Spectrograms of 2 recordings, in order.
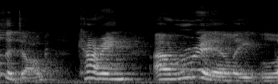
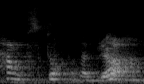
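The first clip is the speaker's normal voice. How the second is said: words muffled by sweets; mouth full; 5 dB quieter than usual. Acted. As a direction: talk through a mouthful of sweets. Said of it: "with your mouth full of sweets".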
